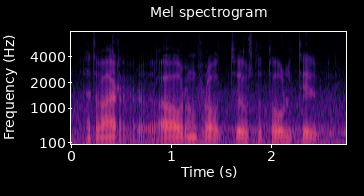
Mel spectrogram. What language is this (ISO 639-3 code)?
isl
